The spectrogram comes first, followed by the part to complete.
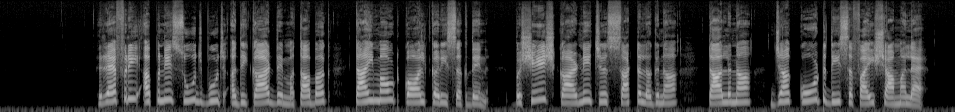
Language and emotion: Dogri, neutral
